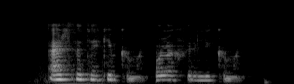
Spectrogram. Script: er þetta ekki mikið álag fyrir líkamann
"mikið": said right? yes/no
no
